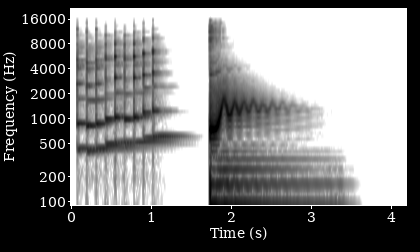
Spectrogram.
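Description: Cartoon intro sound effects: a quick run of about ten short bright notes climbing in pitch, then a loud boing whose pitch wobbles as it dies away over about a second and a half.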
